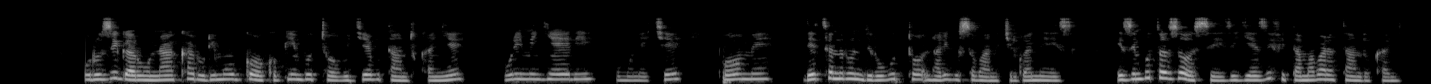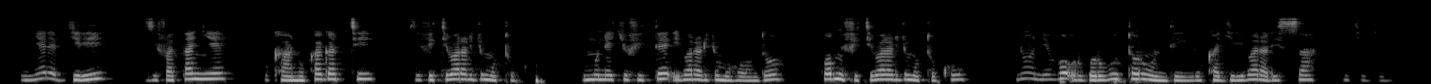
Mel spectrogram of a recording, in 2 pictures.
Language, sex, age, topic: Kinyarwanda, female, 25-35, education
